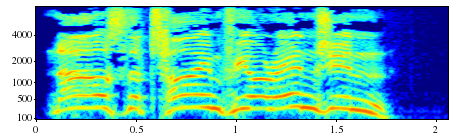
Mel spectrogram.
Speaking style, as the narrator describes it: Grief bellowed

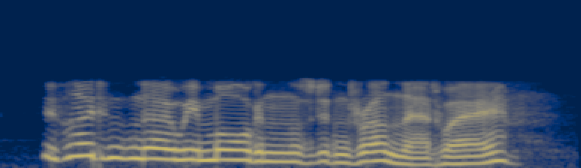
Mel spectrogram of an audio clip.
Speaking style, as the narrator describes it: he yawned

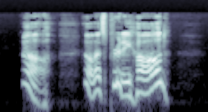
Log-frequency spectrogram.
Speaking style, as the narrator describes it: Pankburn whined

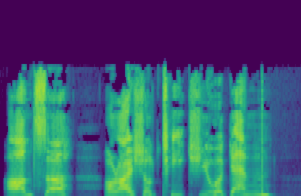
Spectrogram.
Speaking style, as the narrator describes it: roared Kotick

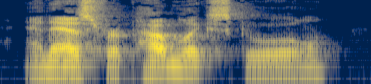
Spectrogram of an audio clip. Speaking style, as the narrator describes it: he sighed deeply at the thought of it

